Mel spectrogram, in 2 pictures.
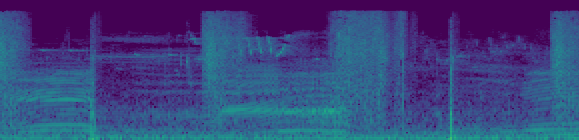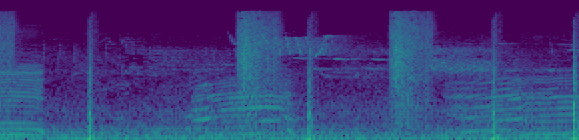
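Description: Cattle mooing, about five separate calls, each rising then falling in pitch, with a few sharp clicks in between.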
